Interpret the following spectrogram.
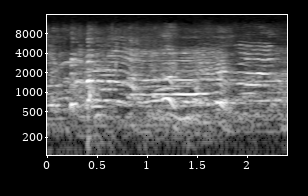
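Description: Indistinct talking and chatter from several voices in a large room, with a single brief thump about half a second in.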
